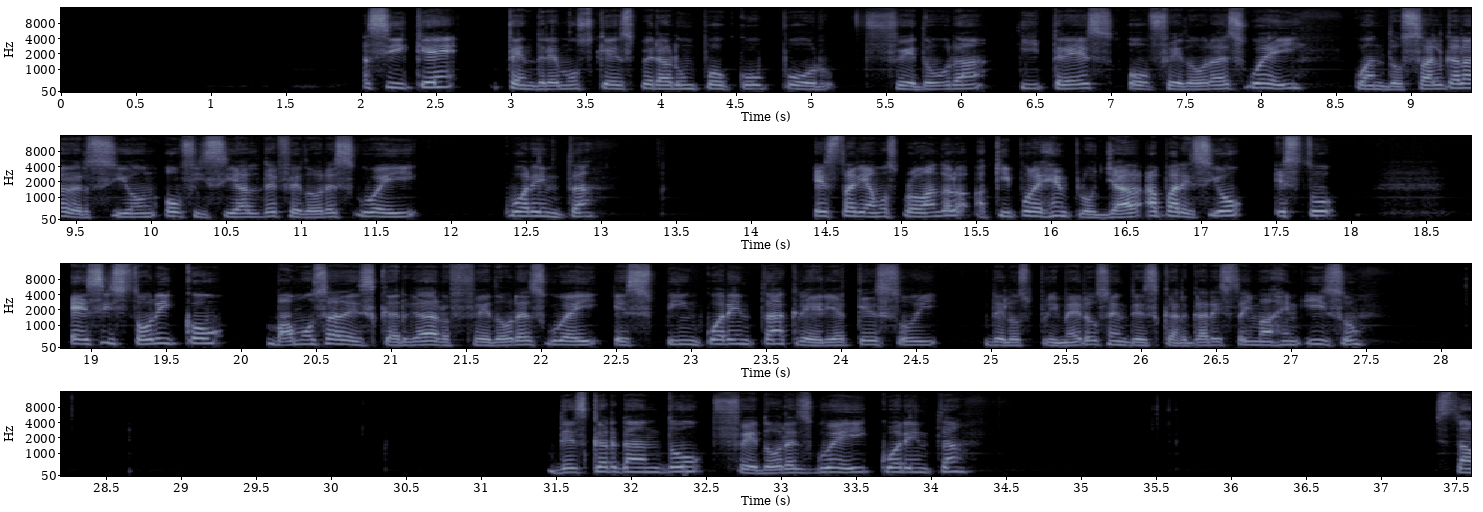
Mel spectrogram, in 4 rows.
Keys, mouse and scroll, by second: 3.1 click, 4.4-5.5 scroll down 4, 6.2-10.1 scroll down 6, 12.4 click, 23.7 click, 26.4 scroll down 2, 28.0 click, 32.9 click, 33.2 click.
